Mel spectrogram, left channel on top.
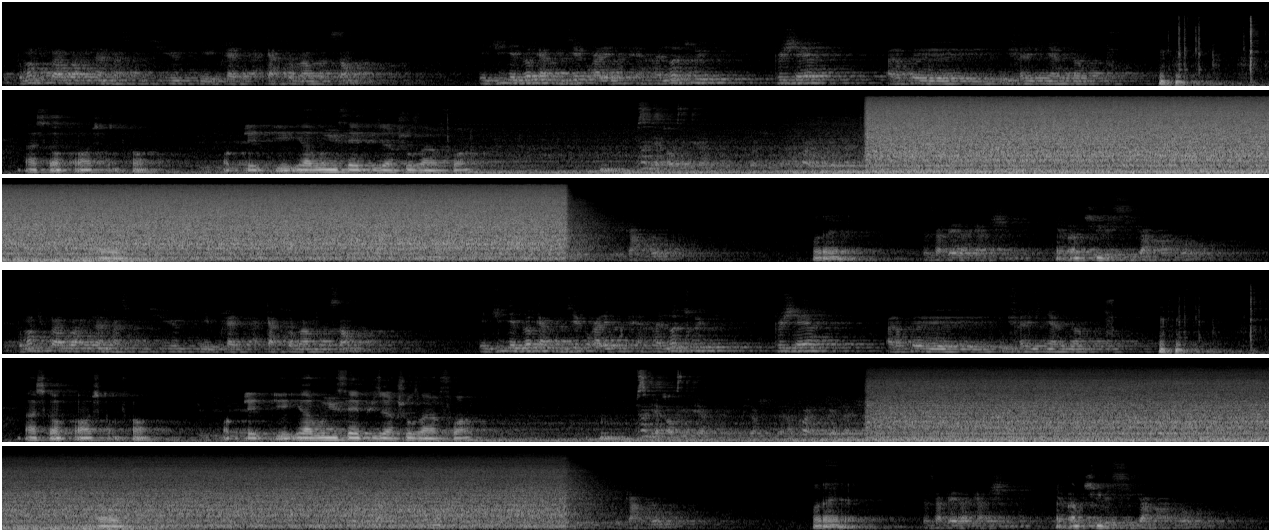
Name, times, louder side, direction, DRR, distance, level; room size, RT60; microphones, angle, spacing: voice 1, 0.1-3.6 4.8-7.1 7.7-8.2 8.8-11.2 14.6-15.2 19.0-22.3 22.6-25.6 28.8-32.0 34.5-35.5 35.8-37.3, equal, 15° right, 1 dB, 6.0 m, -40 dB
sound 1, 11.6-12.1 12.4-12.8 13.2-27.5, left 2 dB, 40° left, 1.0 m, -37 dB
voice 2, 11.6-11.9 12.9-14.2 14.9-17.4 18.6-19.1 26.2-26.7 33.4-33.9 35.9-36.4, right 1 dB, 40° right, 7 dB, 1.3 m, -31 dB
sound 2, 21.3-31.0, left 7 dB, 65° left, 1.5 m, -27 dB
29.5 x 25.5 x 8.0 m, 2.2 s
head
